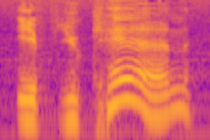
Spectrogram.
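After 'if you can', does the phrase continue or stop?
continues. The phrase runs straight on into more words. Everything is possible for someone who believes. The speaker calls it wrong. "I think Jesus didn't say"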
